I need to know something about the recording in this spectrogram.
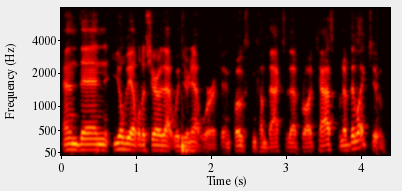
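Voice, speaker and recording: A man's voice: on the low side, fast. A man co-hosting an online live stream, explaining practical details in an informal, unscripted way. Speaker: livestream co-host and producer.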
